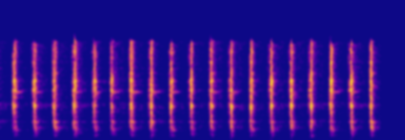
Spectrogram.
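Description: Clock-ticking sound effect for a quiz countdown timer: sharp, even ticks about five a second, stopping just before the end.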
